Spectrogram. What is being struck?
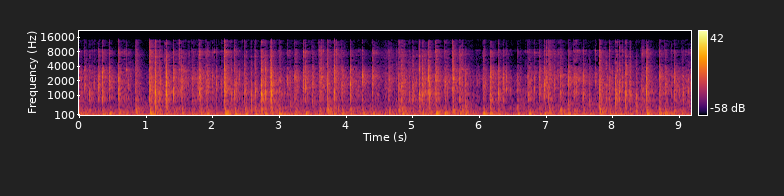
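Plastic mechanical keyboard.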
